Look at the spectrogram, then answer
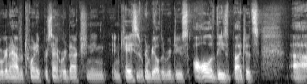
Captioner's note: none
